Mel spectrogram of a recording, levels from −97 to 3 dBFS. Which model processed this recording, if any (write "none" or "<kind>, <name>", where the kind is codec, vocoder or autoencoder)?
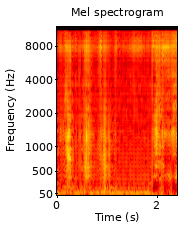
vocoder, BigVGAN v2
